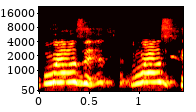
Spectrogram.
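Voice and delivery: high, loud bravo cheer; delighted cheer. Real, not acted. Praising her friend's performance with a high bravo cheer. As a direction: cheer like tossing roses on stage. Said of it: "applauding a performance".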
